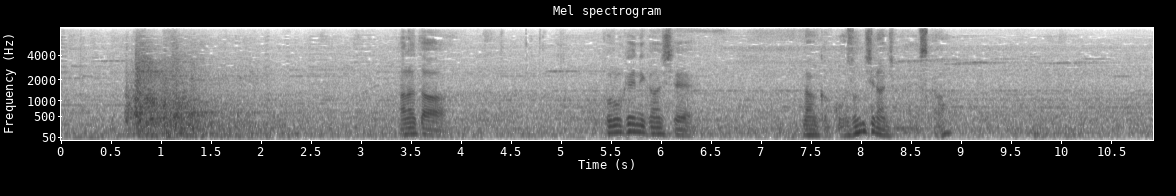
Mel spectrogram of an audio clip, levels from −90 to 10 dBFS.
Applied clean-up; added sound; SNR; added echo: none; none; none; none.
